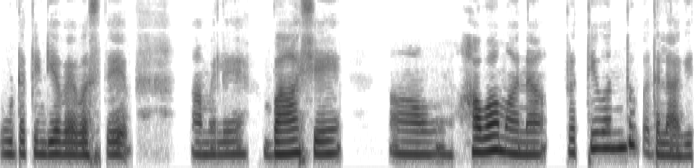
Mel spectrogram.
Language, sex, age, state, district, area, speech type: Kannada, female, 45-60, Karnataka, Chikkamagaluru, rural, spontaneous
